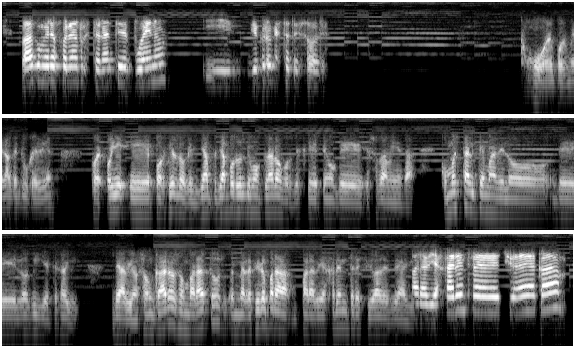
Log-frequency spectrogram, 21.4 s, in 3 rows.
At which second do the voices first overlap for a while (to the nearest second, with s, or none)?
none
